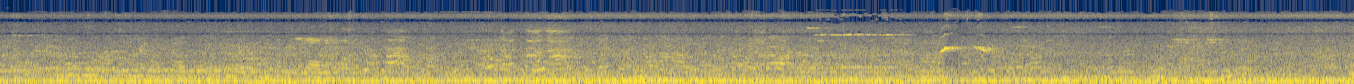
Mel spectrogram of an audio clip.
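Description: A crowd of men and women talk and call out excitedly outdoors.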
